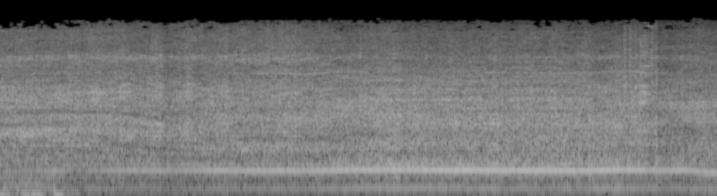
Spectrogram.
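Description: Small angle grinder running steadily with a plastic abrasive pad pressed against a feathering propeller, cleaning it down to bare metal without cutting into it. The motor holds one steady whine over a scraping hiss, then starts to slow and drop in pitch near the end.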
